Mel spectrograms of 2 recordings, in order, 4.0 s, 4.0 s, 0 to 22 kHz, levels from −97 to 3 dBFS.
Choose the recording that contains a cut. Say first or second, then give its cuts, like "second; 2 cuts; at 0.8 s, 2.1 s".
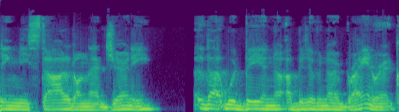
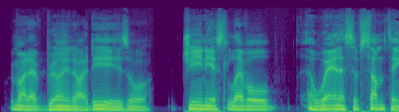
first; 1 cut; at 1.8 s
